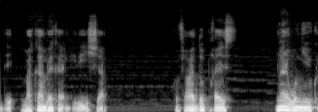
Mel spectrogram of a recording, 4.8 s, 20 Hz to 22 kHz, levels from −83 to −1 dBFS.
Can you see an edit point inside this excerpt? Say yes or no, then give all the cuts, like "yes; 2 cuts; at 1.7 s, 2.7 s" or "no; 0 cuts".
no; 0 cuts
